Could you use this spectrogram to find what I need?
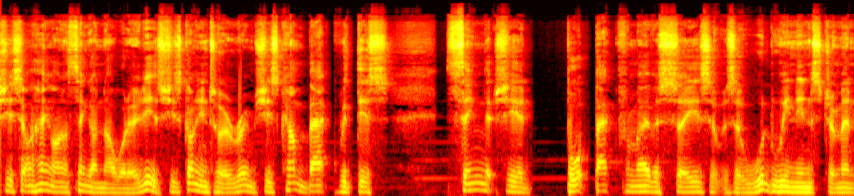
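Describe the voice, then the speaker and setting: A man with an Australian accent at a fairly low pitch and moderate pace, with music in the background. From Adelaide, Australia. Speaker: film and television director. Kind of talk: storytelling.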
